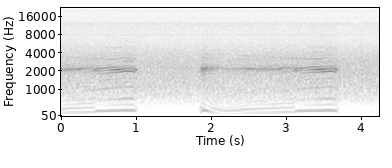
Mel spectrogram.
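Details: Malleefowl at Patchewollock Conservation Reserve, Victoria, Australia, female and male calls: two low, moaning, droning calls stepping up in pitch, one about a second long, then a longer one dipping before rising, over faint hiss.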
